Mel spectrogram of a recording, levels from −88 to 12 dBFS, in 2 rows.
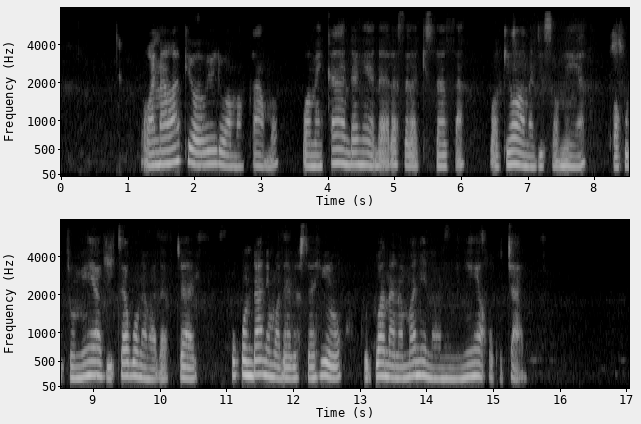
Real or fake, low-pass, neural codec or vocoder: fake; 7.2 kHz; codec, 16 kHz in and 24 kHz out, 1 kbps, XY-Tokenizer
